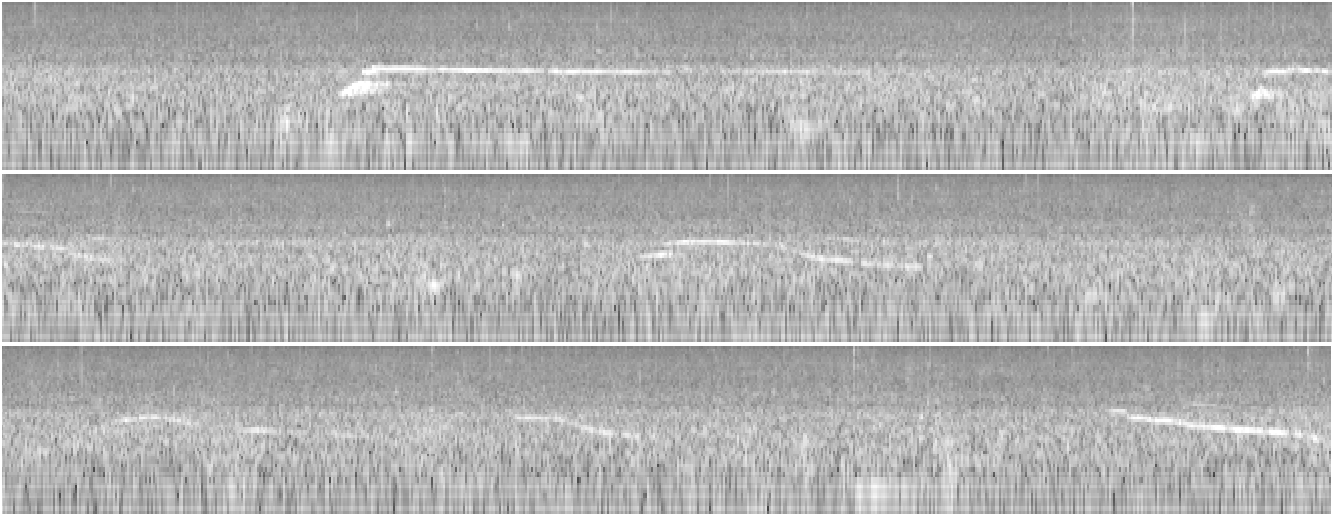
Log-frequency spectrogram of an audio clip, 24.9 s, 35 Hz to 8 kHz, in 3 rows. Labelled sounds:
2.2	3.2	humpback whale, 0.78 to 1.1 kHz
3.4	3.8	humpback whale, 0.78 to 0.88 kHz
7.9	8.3	humpback whale, 0.78 to 1.0 kHz
12.4	13.0	humpback whale, 0.78 to 0.97 kHz
17.4	17.7	humpback whale, 0.78 to 0.84 kHz
23.5	24.3	humpback whale, 0.78 to 1.3 kHz

